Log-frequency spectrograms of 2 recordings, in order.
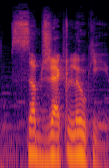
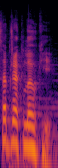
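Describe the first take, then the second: First: It is said in a lower-pitched voice. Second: It is said in a higher-pitched voice. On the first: The speaker calls it wrong. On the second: The speaker calls it right.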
